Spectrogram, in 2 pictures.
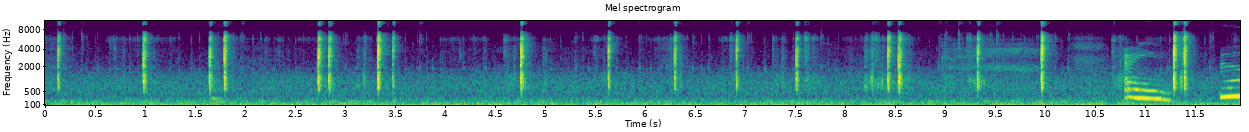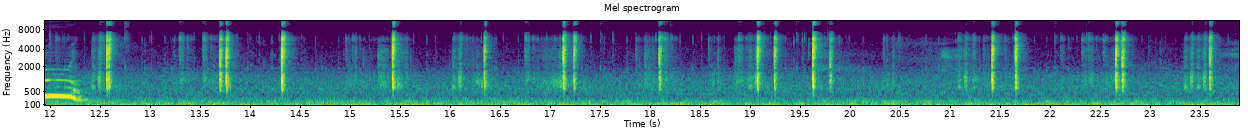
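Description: Sharp game hit sounds click often from a small speaker.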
